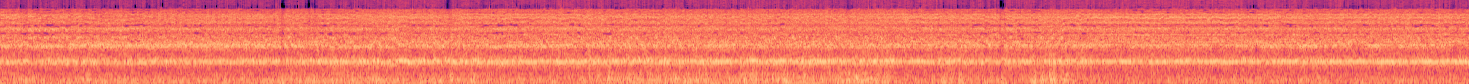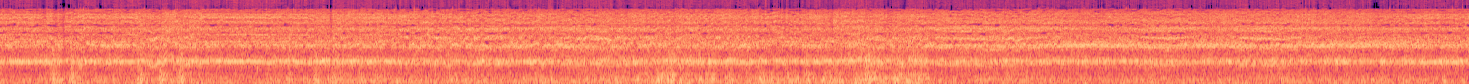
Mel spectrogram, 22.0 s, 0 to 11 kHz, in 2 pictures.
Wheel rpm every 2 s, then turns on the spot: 230, 230, 240, 230, 230, 230, 230, 220, 230, 220, 230.
none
